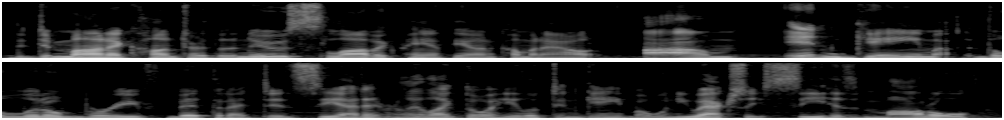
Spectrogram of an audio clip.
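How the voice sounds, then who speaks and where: Man, lowish pitch, gaming video host, casual unscripted commentary, rambling explanatory delivery. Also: moderate pace, few pauses.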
